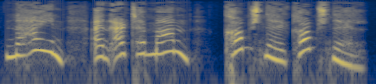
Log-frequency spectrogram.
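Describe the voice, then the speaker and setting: A woman voicing an excited young nun in a storybook reading, urgent and repeating herself. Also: extremely high pitch, takes it slowly, no echo, studio quality, voice pushed up, heavily acted.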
